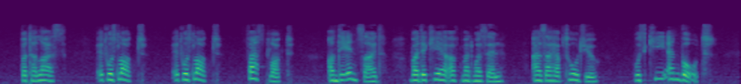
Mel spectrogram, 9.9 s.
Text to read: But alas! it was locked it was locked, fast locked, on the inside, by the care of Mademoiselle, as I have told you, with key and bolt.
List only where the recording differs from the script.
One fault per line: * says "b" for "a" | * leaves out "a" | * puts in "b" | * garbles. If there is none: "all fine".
all fine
